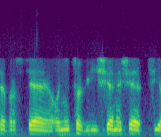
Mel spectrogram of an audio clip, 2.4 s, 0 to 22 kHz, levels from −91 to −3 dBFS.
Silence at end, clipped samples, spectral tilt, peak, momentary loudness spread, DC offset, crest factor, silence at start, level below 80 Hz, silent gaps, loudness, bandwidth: 0 s; under 0.1%; -8.5 dB/octave; -2 dBFS; 5 LU; under 0.1%; 16 dB; 0 s; -52 dBFS; none; -17 LUFS; 4 kHz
